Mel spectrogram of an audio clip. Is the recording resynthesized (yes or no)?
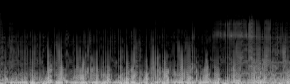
yes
